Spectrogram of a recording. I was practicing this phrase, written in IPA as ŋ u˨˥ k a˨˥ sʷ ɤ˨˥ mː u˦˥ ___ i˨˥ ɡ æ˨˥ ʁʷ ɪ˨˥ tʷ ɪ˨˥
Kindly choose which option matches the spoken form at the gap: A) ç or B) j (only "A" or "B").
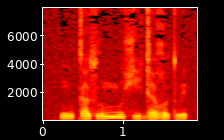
A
